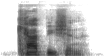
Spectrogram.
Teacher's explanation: the religious order is pronounced with the emphasis on the first syllable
